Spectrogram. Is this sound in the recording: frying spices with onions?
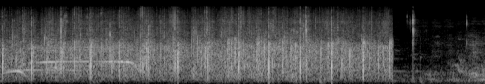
no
